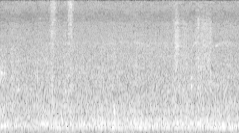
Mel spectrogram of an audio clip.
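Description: Near silence with faint brushing and a few light clicks of a water brush working in a watercolour pan.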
